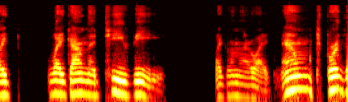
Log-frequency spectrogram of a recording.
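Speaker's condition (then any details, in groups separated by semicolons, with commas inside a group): Brain injury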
